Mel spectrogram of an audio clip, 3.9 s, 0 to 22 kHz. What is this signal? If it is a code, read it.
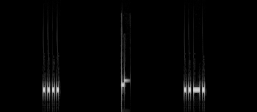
Morse code, heard as a keyed tone, about 35 wpm, 700 Hz. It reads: H F
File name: Single-Letter-Number-35wpm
